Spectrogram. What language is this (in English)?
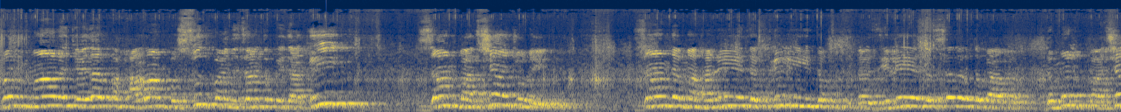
Arabic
